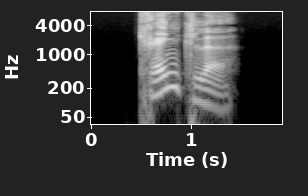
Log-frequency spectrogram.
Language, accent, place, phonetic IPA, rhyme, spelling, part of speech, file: German, Germany, Berlin, [ˈkʁɛŋklə], -ɛŋklə, kränkle, verb, De-kränkle.ogg
- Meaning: inflection of kränkeln: 1. first-person singular present 2. first/third-person singular subjunctive I 3. singular imperative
